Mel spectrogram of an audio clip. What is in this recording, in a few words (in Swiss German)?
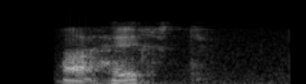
"hecht", alsace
